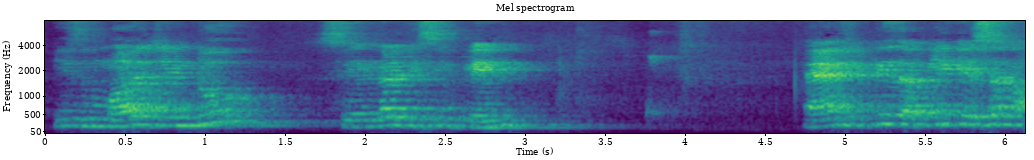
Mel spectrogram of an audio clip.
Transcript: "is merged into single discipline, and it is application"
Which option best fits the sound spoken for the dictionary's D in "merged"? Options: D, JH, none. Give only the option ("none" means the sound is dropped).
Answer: none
